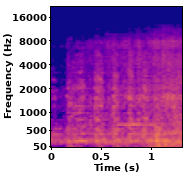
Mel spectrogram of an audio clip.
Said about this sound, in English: The engine sound just started.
